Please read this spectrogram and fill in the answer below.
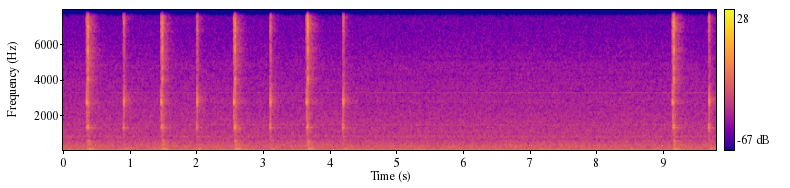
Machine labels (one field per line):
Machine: valve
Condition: normal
